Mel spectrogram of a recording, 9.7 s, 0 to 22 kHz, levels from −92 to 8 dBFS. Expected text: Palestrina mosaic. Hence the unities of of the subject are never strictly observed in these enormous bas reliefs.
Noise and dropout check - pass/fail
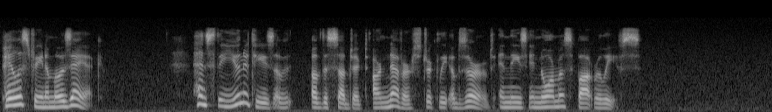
pass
